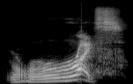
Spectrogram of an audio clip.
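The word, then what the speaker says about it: RRIICCEE: this band is pronounced it's all capitals r r i i c c e e rice like Tony the Tiger is that what you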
